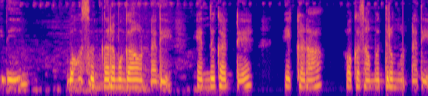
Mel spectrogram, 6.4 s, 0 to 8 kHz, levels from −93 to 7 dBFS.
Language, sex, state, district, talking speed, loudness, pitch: Telugu, female, Andhra Pradesh, Krishna, 85 wpm, -18 LUFS, 200 Hz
